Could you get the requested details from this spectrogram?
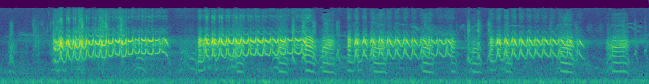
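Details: Slavonian grebe delivering loud, rapid, quavering trills in four long bursts of about a second each, linked by shorter stuttering fragments, high-pitched and buzzy against a quiet low hum.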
